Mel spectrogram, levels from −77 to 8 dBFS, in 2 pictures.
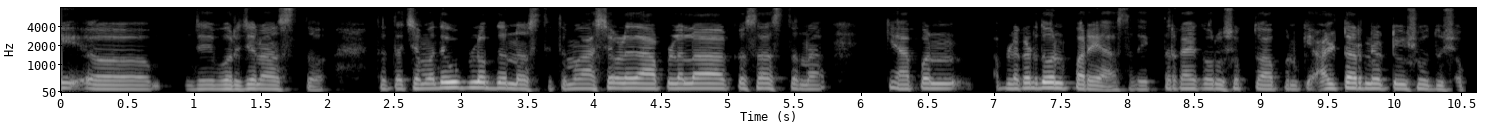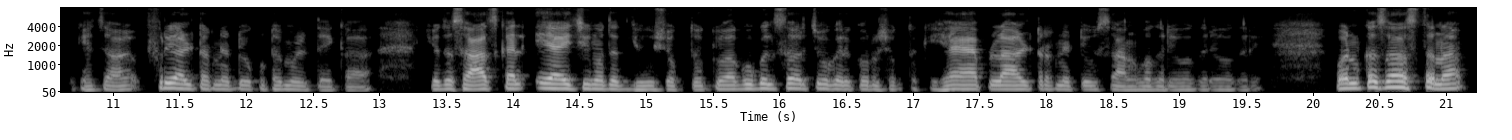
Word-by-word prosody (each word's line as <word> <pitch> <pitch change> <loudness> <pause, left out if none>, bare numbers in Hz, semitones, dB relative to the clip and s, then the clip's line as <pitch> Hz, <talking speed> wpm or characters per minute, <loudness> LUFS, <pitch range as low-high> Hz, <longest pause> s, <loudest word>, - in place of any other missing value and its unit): अ, 145 -2 -2 0.4
जे 145 0 -4
व्हर्जन 145 +1 -1
असतं 135 -4 -4 0.4
तर - - -6
त्याच्यामध्ये 165 +4 +2
उपलब्ध 190 -2 +5
नसते. 135 -2 -5
तर - - -6
मग 160 +2 -4
अशा 160 +3 -1
वेळेला 175 -1 +3
आपल्याला 170 0 +2
कसं 175 0 -3
असतं 165 -1 -5
ना, 145 0 -6 0.5
की 195 - -6
आपण 165 +2 -1 0.3
आपल्याकडे 165 +2 -1
2 190 -1 +6
पर्याय 145 -3 +1
असतात. 120 +3 -9
एक 135 0 -7
तर 155 - -6
काय 160 0 -2
करू 155 -1 -3
शकतो 155 +2 -6
आपण, 140 0 -5
की - - -8
अल्टरनेटिव्ह 165 -2 +1
शोधू 140 -4 -4
शकतो, 125 0 -13
की - - -9
ह्याचा 125 +1 -4 0.2
फ्री 180 -2 +4
अल्टरनेटिव्ह 145 -4 0
कुठं 135 0 -6
मिळतंय 125 -4 -6
का? 110 -1 -10 0.5
की 140 - -2
जसं 145 0 +1
आजकाल 145 +2 +4
एआयची 160 -4 +6
मदत 145 -3 +1
घेऊ 130 0 -2
शकतो 130 -1 -6
किंवा 140 +1 0
Google 155 +1 +2
सर्च 165 -2 +1
वगैरे 145 -3 0
करू 135 -1 -4
शकतो, 130 +4 -11
की 130 -3 -8
ह्या 145 +1 +4
ॲपला 140 -1 +2
अल्टरनेटिव्ह 135 -1 -3
सांग 120 -2 -4
वगैरे-वगैरे-वगैरे. 120 0 -9 0.6
पण 170 +2 +5
कसं 205 +1 +8
असतं 185 -4 +4
ना 160 +2 +4
145 Hz, 175 wpm, -25 LUFS, 135-165 Hz, 0.6 s, कसं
